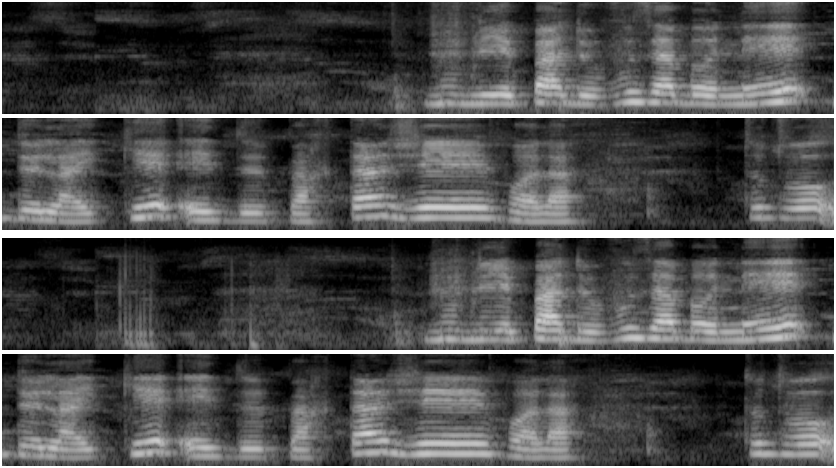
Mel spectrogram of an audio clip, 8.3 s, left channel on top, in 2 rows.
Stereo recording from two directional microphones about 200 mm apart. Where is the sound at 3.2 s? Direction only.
15° right (ahead or behind).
